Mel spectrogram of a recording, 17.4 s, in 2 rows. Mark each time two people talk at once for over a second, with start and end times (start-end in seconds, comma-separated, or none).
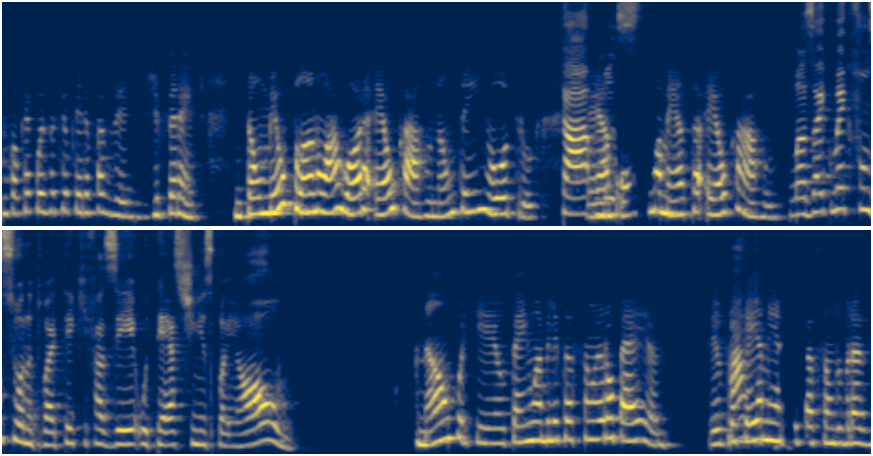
none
